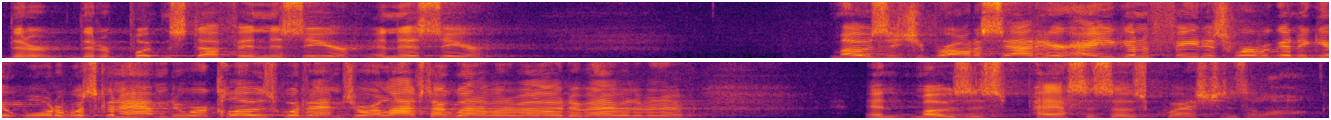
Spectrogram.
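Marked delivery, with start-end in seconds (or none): 4.1-10.1 high, loud, nagging grumbles fired one after another; pestering people, raised and insistent; complaining crowd. Acted. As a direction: play the whiny crowd badgering Moses with questions. Israelites complaining to Moses.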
